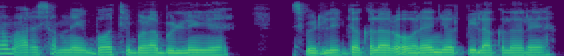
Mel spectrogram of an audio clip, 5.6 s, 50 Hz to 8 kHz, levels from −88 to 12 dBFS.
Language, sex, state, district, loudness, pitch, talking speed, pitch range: Hindi, male, Bihar, Supaul, -18 LUFS, 125 Hz, 180 wpm, 125-130 Hz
